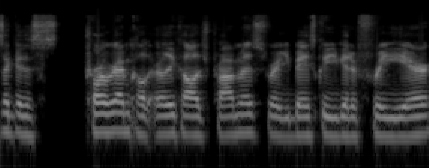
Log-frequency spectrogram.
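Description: Very fast and monotone with flat intonation, this bright, sharp voice carries an American accent over a quiet background. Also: man. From Massachusetts, Lowell area near Boston. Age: young. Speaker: young filmmaker. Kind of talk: casual interview chat. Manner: halting, many fillers and restarts.

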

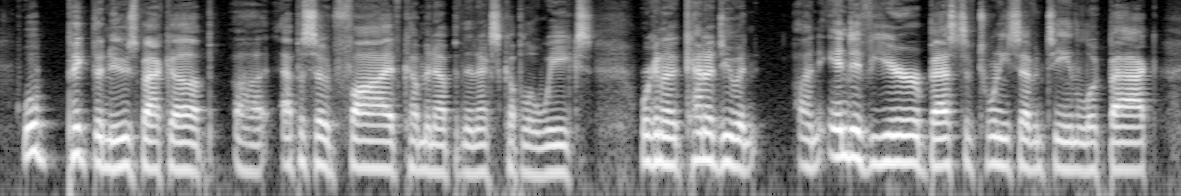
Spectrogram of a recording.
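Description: A man with a slight Southern US accent talks at a fairly quick pace in a fairly high voice, his intonation fairly even, on a very clean recording with a silent background. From Texas, Dallas. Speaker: off-road podcast co-host. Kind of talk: casual chat.

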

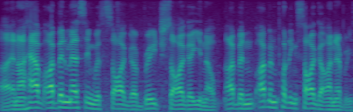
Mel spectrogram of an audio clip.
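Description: A normal speaking voice from a man, fairly low in pitch, at a fairly quick pace. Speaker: podcast host. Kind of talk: casual chat.

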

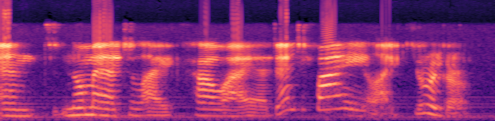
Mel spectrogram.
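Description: A woman speaks with a Russian accent. She keeps a moderate pace. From Russia and Ukraine. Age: 20s. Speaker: intersex activist. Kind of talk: interview. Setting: remote call.

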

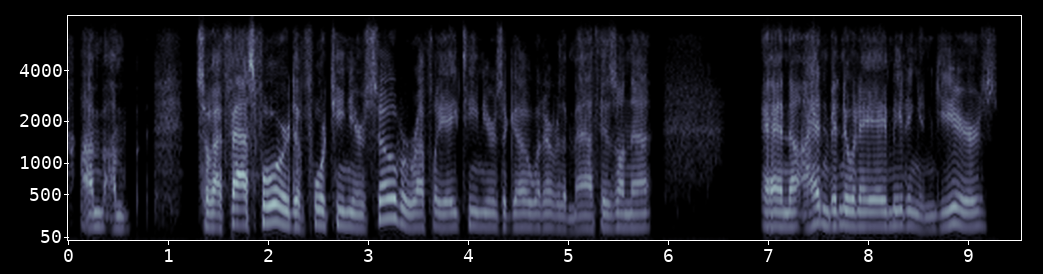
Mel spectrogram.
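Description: A man with a fairly high pitch has an unremarkable speaking voice. He keeps a moderate pace and fairly even intonation over a quiet background. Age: 60s. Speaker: recovering alcoholic sharing experience. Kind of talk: casual chat.

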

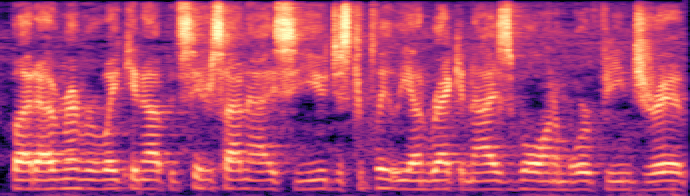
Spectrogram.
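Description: Over noticeable background noise, a man rattles along at a very fast pace with hardly any pauses, at medium pitch in a monotone with flat intonation. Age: 40s. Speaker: skincare company founder. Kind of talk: casual chat.

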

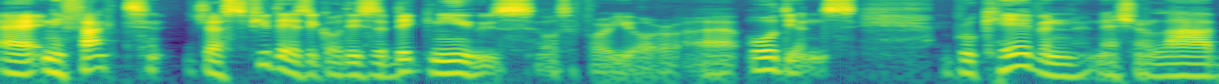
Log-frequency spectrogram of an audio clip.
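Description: Using a medium pitch with ordinary variation, a man with an Italian accent speaks at a moderate pace with vocal fry. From northern Italy. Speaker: physicist. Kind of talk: casual interview chat. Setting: studio.

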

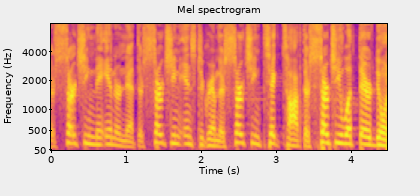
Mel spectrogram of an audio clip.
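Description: Raised and projected, a man's voice comes in an American accent with an animated tone and ordinary pitch variation. He talks at a very fast pace in a dry, close sound with no echo. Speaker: pastor. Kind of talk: energetic guest sermon to a live megachurch congregation. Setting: church stage with live audience. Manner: very fast, rapid-fire preaching; animated, rising exhortation with repetitive punchy phrasing.

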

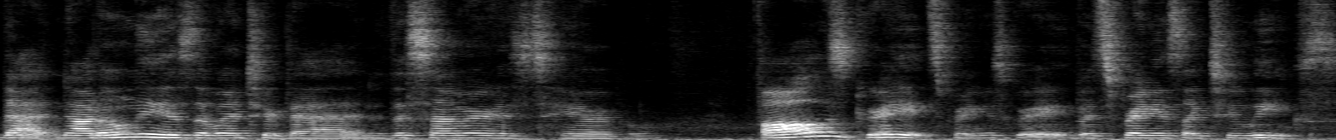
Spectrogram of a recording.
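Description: A woman speaks at a medium pitch and moderate pace with an American accent and fairly even intonation against noticeable background noise. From Houston, Texas. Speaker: medical student. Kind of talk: casual chat.

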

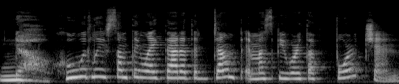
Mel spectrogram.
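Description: Using a put-on character voice, a woman speaks at a high pitch with big pitch swings. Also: moderate pace, fairly bright tone.

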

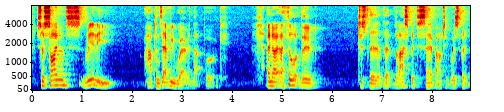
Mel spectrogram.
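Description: Speaking with a northern English accent, a man keeps a moderate pace broken by long, frequent pauses. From northern England. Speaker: podcast co-host, mathematician and businessman. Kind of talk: casual chat.

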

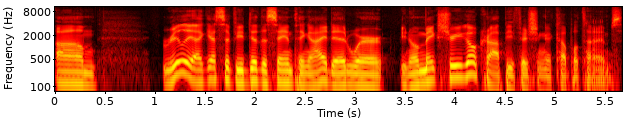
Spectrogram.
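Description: This is a man with an unremarkable speaking voice and an American accent. His intonation is lively. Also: medium pitch for a man, fairly quick pace. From Minnesota. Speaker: professional angler. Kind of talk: casual interview. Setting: studio.

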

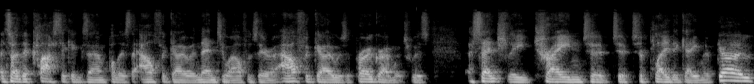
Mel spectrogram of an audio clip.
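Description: In a British accent, a somewhat breathy man talks very fast at a fairly low pitch with ordinary pitch variation. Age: 50s. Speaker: computer science professor. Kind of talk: interview.

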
